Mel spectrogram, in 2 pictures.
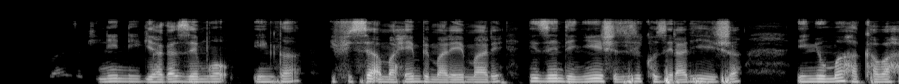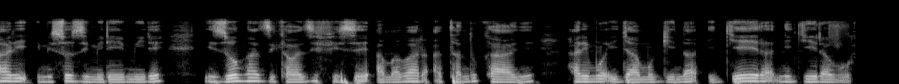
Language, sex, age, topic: Rundi, male, 18-24, agriculture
